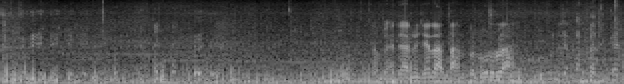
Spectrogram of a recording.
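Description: Vehicle running along a gravel road, a steady low rumble with wind buffeting the microphone. Voices call out about four seconds in.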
